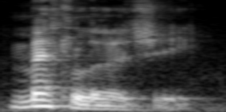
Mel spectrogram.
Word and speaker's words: metallurgy: In America, the science of studying metals is called metallergy. See? Meanwhile, we Brits prefer a pronunciation we like to think is fittingly a little bit more refined. Metallergy.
